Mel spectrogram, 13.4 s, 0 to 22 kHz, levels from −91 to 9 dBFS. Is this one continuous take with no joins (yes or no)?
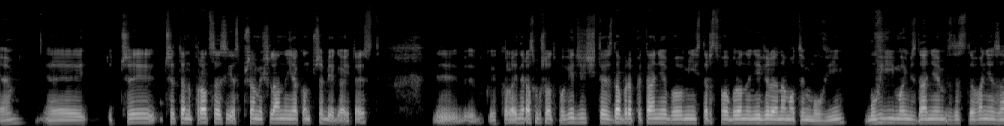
yes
